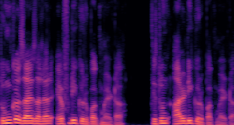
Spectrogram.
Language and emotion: Goan Konkani, neutral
